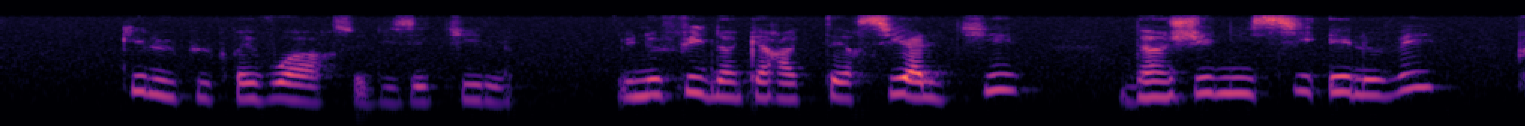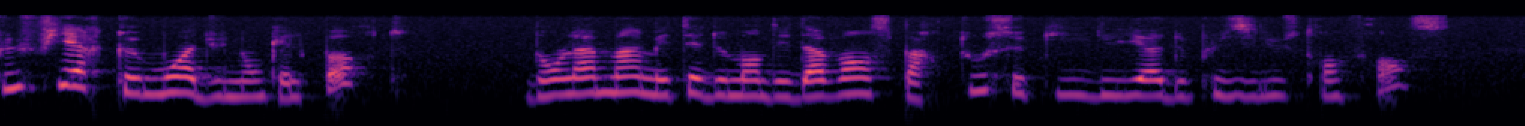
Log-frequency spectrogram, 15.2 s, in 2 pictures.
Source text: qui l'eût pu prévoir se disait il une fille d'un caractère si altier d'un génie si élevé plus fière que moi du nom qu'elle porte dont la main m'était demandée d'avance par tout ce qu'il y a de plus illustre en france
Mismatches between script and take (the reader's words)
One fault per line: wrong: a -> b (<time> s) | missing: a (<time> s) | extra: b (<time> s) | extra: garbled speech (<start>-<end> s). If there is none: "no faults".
no faults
